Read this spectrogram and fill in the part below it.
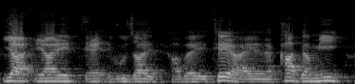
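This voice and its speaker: A man with a Louisiana Cajun French accent hosting an interview, halting and full of fillers. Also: medium pitch, fairly even intonation, fairly bright tone. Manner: halting, many fillers and restarts. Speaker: host. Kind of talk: broadcast interview.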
